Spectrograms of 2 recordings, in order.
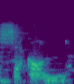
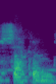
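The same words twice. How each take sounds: First: It is said with a Spanish-sounding pronunciation. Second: It is said with a standard English pronunciation. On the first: This is how a Spanish speaker says it. The speaker calls it wrong. "she'll say things like second" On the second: This is the usual English way to say it. The speaker calls it right. "instead of second"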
